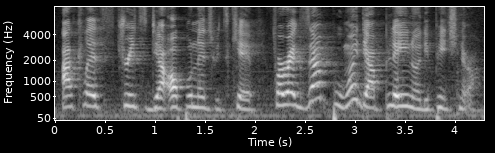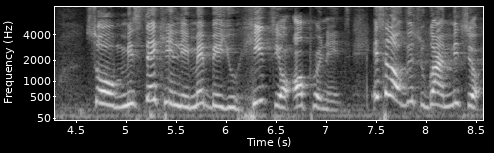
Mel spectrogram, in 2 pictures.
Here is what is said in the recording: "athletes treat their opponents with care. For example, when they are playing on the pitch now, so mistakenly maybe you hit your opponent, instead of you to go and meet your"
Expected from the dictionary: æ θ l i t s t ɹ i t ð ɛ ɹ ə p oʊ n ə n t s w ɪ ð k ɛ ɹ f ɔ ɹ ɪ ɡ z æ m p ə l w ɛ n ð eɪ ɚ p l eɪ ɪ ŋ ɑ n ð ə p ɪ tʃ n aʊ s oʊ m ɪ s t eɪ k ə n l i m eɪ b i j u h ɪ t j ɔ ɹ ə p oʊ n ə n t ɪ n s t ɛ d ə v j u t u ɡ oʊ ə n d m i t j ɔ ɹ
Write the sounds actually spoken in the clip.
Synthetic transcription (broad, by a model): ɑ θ l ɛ t s t ɹ i t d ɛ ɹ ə p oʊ n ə n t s w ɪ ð k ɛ f ɔ ɹ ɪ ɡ z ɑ m p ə l w ɛ n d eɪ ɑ p l eɪ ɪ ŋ ɑ n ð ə p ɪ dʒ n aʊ s oʊ m ɪ s t eɪ k ə n l i m eɪ b i j u h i t j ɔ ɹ ə p oʊ n ə n t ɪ s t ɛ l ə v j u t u ɡ oʊ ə n m i t j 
